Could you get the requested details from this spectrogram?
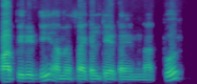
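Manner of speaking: normal talking voice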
